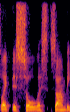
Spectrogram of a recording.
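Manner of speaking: ordinary talk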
